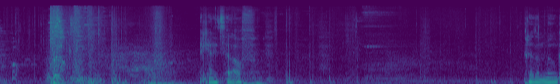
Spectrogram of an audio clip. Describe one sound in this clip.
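A man talks casually into a microphone, close up.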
